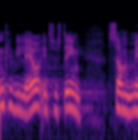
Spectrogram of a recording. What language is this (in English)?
Danish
